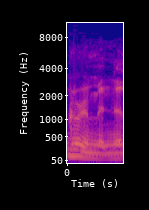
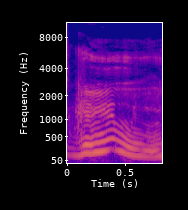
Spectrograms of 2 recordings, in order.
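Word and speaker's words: GRMN: It isn't Grimina, there's no at the end. It says Grim.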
